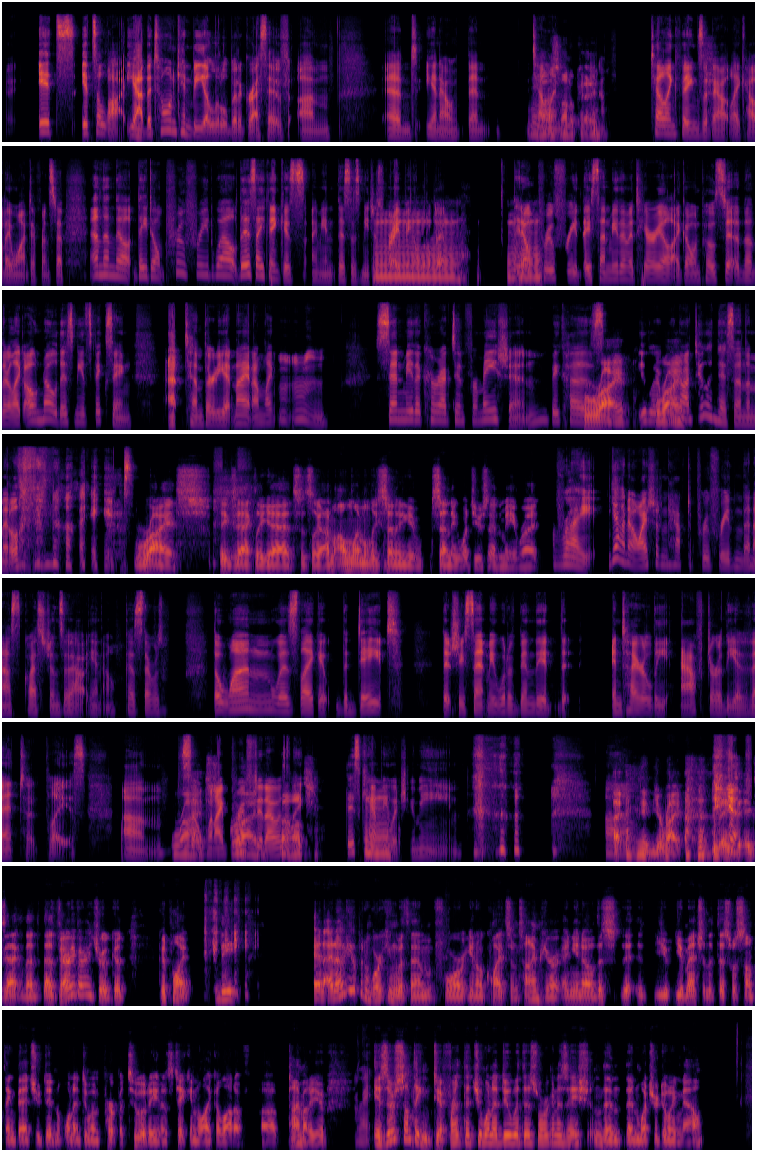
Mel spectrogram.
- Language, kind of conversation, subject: English, advice, How can I get my hard work recognized when I feel unappreciated at work?
- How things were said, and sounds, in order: other background noise; drawn out: "Mm"; laughing while speaking: "middle of the night"; tapping; chuckle; laugh; laughing while speaking: "yeah"; giggle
